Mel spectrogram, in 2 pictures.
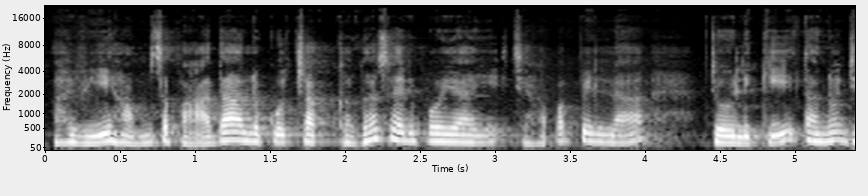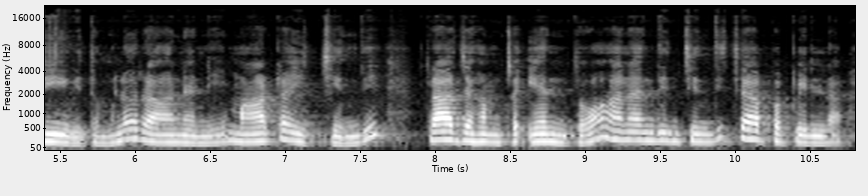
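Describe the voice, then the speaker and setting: Low, mellow woman telling children's stories. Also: slow. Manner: gentle, talks directly to small children. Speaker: storyteller for children. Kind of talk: children's storytelling.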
